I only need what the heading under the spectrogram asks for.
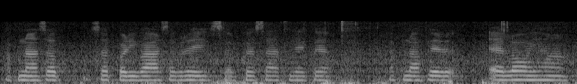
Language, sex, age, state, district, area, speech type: Maithili, female, 45-60, Bihar, Saharsa, rural, spontaneous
